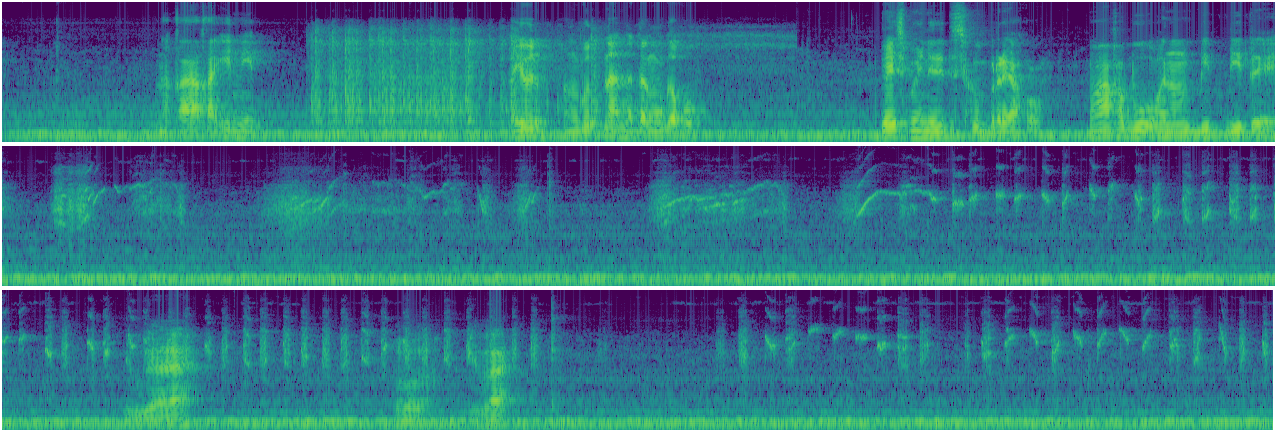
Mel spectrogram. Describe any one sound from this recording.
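Food bubbles and simmers in a covered pot.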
